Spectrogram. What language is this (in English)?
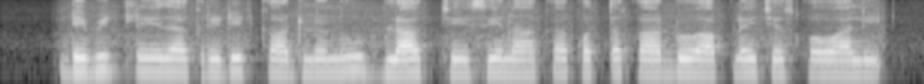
Telugu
